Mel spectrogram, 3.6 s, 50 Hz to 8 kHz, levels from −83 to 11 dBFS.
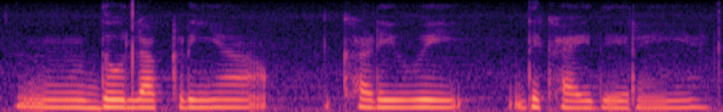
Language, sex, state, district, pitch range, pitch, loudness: Hindi, female, Bihar, Muzaffarpur, 185-195 Hz, 190 Hz, -16 LUFS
